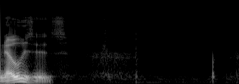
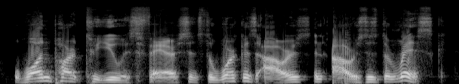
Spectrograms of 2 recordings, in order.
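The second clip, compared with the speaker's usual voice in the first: put-on Russian captain's accented English; story character with a put-on Russian accent; 4 semitones higher than usual. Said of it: "uh, my Russian accent".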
